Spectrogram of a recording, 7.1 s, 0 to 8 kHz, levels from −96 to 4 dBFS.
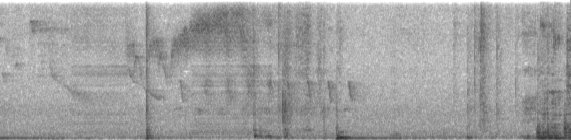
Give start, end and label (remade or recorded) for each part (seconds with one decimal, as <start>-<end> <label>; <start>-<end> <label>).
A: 0.0-0.9 recorded; 0.9-1.6 remade; 1.6-2.4 recorded; 2.4-3.4 remade; 3.4-7.1 recorded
